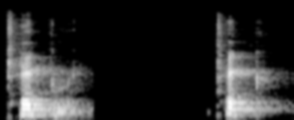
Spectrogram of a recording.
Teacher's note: اب تھک بولتے ہوئے جب آپ تھ کہتے ہیں تو آپ کی زبان نیچے والے دانتوں کے باٹم کو ٹچ کر رہی ہے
